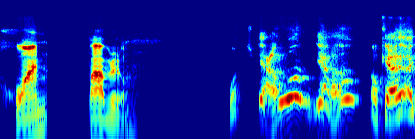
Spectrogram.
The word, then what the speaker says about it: Juan Pablo: that's not your name so how do you say it's juan pablo what yeah yeah okay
